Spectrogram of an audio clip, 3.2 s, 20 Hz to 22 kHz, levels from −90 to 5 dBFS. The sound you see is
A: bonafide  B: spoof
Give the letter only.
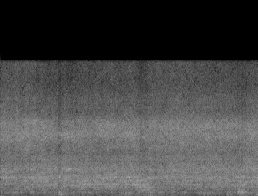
B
